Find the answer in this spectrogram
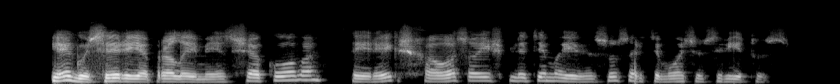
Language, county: Lithuanian, Panevėžys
